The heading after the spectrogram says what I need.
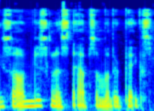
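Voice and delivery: normal talking voice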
